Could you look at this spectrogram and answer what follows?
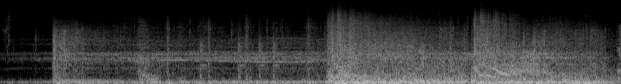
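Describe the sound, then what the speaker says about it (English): Flashbang and grenade explosions in a video game, heard as a dense, loud roar of booming blasts and rumbling noise that swells and stays heavy, with no talking. "We're gonna flashbang. Then we're gonna grenade spam."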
